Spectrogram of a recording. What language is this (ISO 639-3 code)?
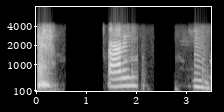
brx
